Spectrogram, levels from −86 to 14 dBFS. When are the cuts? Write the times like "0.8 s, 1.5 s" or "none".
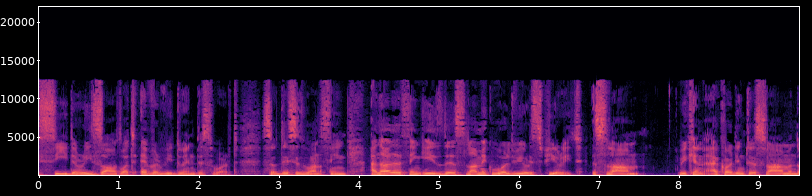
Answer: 1.0 s, 3.5 s, 6.1 s, 6.8 s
